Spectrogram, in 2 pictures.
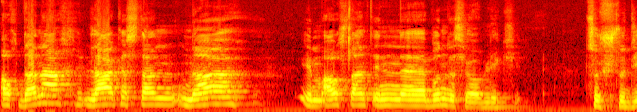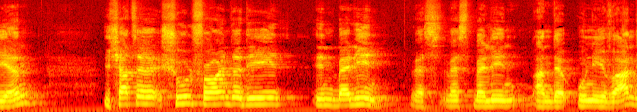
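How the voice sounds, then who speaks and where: Speaking with a Turkish accent, a man has a fairly high pitch, ordinary pitch variation and very even loudness. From Turkey, Istanbul. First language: Turkish (speaking German). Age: 70s. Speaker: retired trade union official and migrant advocate. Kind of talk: interview.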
